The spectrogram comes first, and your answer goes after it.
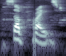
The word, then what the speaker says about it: surprise: Elle est surprise, which means she is surprised. So you can see the difference in the pronunciation as well. Il est surpris. Elle est surprise.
